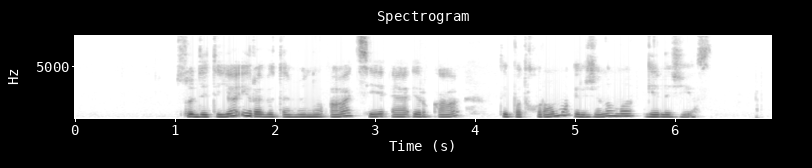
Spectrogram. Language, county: Lithuanian, Vilnius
